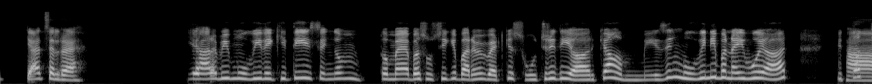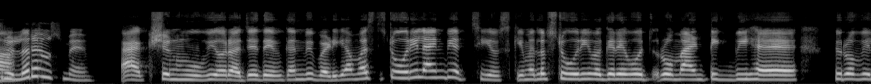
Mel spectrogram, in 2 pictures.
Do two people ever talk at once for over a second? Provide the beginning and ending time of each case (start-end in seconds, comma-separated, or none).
none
